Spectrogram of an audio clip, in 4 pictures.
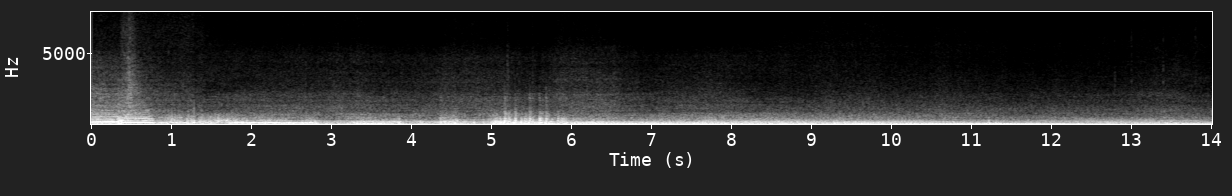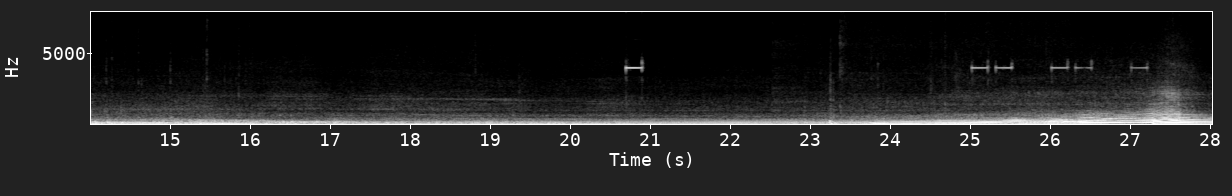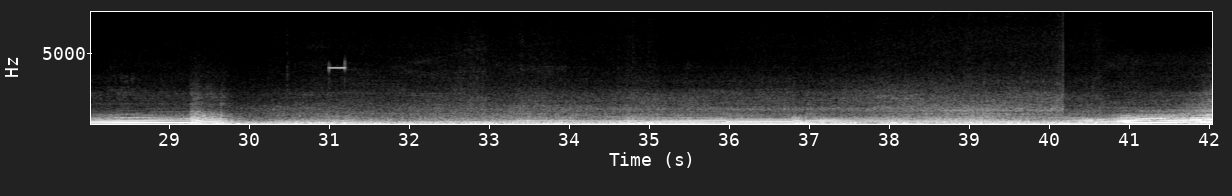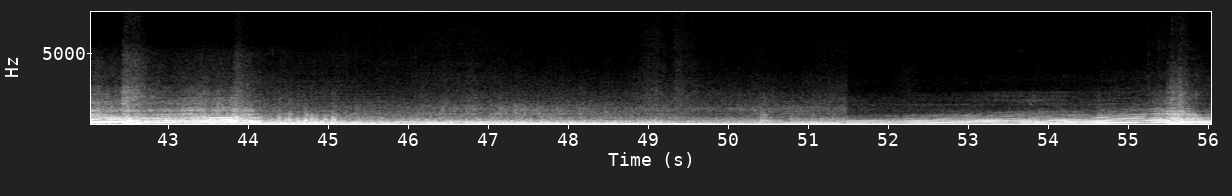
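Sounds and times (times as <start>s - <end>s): car engine revving from inside cabin: 23.7s - 29.8s, 51.8s - 56.0s.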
